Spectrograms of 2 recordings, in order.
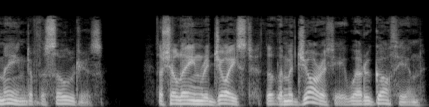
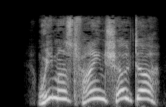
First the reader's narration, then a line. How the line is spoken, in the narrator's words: she screamed in the mounting wind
